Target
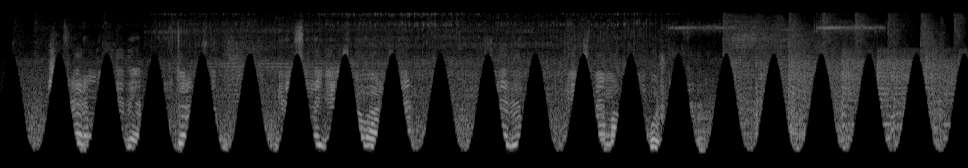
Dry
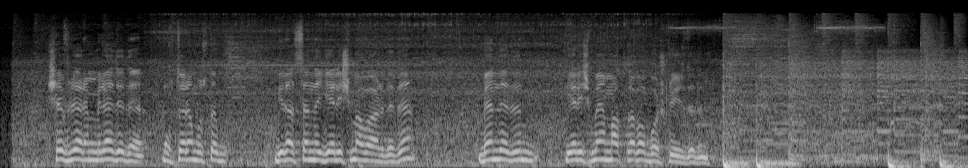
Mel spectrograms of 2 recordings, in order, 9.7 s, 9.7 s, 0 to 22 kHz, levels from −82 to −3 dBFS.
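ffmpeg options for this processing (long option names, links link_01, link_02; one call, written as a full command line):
ffmpeg -i in.wav -af "aeval=exprs='val(0)*sin(2*PI*170*n/s)':channel_layout=same,afftfilt=real='re*gte(b*sr/1024,440*pow(6000/440,0.5+0.5*sin(2*PI*2.1*pts/sr)))':imag='im*gte(b*sr/1024,440*pow(6000/440,0.5+0.5*sin(2*PI*2.1*pts/sr)))':win_size=1024:overlap=0.75,volume=-2dB" out.wav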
